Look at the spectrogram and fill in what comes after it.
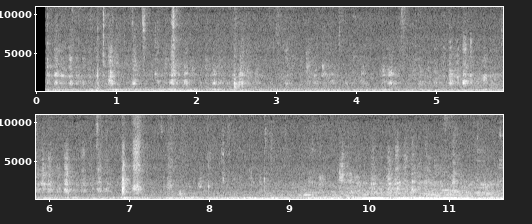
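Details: Yorkshire Terrier just after grooming, panting: soft, breathy, quick bursts about three per second, quiet and fairly steady, growing slightly louder toward the end over a low room hum.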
